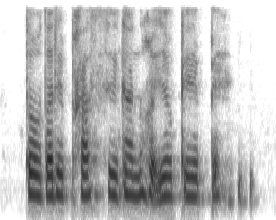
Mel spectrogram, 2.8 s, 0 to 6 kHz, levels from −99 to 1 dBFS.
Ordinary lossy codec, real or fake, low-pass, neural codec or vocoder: MP3, 48 kbps; fake; 5.4 kHz; vocoder, 22.05 kHz, 80 mel bands, HiFi-GAN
